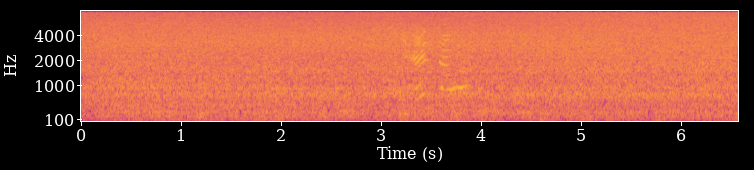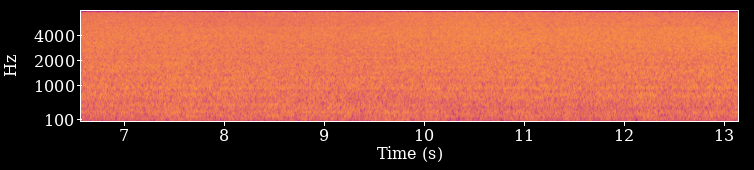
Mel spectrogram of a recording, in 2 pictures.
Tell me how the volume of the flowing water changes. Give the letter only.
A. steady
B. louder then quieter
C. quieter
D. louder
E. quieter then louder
A.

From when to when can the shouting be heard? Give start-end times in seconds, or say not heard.
3.1-3.9.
